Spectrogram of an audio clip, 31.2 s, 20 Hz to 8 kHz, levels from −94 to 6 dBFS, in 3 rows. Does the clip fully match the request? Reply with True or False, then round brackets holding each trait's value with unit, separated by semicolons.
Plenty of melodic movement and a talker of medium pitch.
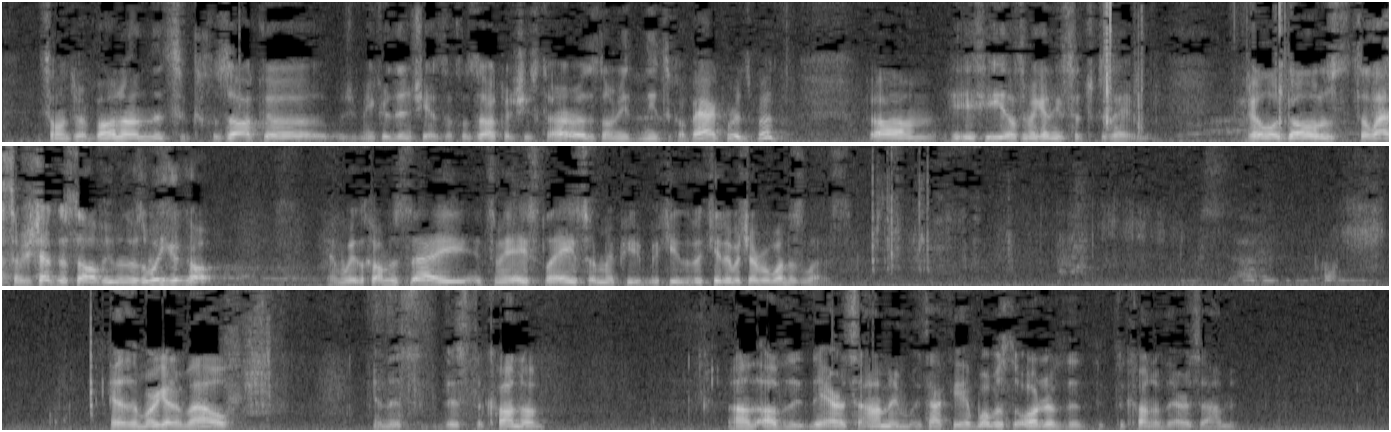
True (7.3 semitones; 150 Hz)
